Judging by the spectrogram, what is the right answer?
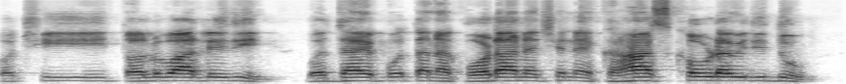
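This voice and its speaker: A man's voice: on the high side, normal speed. A man from telling a folk tale to children, stopping often to ask them questions. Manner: lively, asks the children questions as he tells. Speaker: storyteller for children.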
